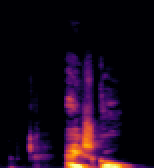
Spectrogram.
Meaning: an ice cream
- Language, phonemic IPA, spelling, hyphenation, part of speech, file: Dutch, /ˈɛi̯s.koː/, ijsco, ijs‧co, noun, Nl-ijsco.ogg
